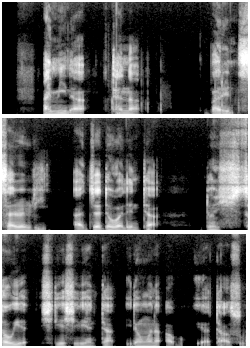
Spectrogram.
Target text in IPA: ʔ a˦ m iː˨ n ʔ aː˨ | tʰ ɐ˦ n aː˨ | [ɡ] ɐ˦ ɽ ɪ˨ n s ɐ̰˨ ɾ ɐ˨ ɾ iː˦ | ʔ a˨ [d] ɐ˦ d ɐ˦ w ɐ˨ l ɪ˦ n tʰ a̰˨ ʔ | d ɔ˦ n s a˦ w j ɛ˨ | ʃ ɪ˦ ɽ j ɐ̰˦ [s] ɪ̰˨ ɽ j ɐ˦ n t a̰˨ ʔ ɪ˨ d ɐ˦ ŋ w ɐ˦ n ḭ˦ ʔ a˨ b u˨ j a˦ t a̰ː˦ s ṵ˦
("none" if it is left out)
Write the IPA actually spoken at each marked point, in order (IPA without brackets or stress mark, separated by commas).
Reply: b, d͡ʒ, ʃ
